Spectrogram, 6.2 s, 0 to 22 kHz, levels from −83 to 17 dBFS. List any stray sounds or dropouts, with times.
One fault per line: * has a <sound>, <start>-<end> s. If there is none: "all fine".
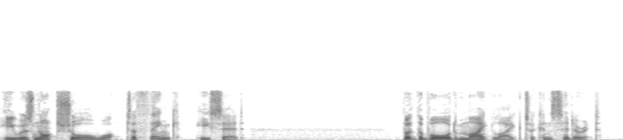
all fine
